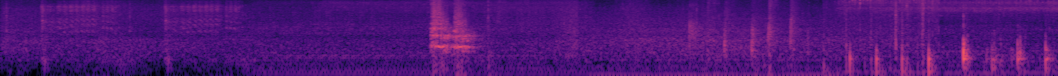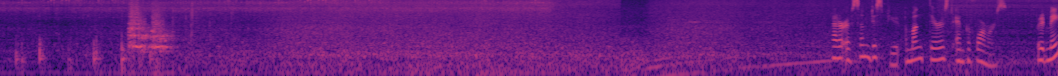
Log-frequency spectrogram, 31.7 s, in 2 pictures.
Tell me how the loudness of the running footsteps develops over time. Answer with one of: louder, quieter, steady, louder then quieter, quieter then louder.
louder then quieter.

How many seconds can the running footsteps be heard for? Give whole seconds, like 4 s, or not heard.
9 s.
